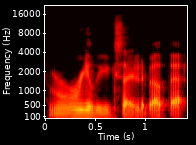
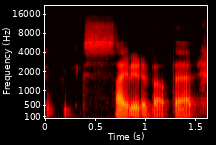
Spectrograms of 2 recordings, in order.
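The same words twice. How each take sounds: First: Said in the usual way. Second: Low unvoiced whisper, flat; whispered, ironic excitement; deadpan whisper. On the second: Real, not acted. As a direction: mutter the excitement without any energy.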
